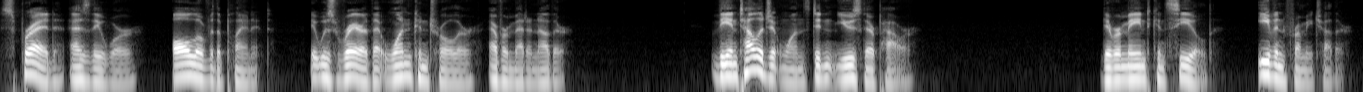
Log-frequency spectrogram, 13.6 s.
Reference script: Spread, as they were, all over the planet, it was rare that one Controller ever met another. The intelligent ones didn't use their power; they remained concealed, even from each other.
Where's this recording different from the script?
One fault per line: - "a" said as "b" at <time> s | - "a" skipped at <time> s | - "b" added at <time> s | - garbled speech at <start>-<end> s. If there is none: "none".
none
